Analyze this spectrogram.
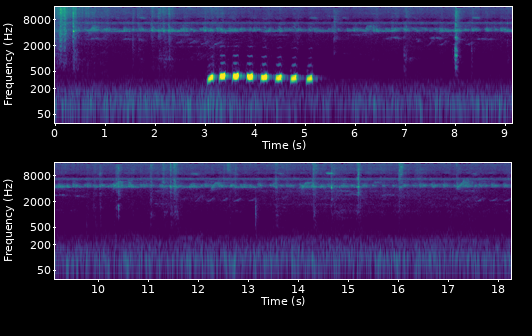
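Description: Greater coucal giving a run of about eight deep, evenly spaced hoots, lasting about two seconds, a few seconds in. A steady, faint high insect buzz runs underneath.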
